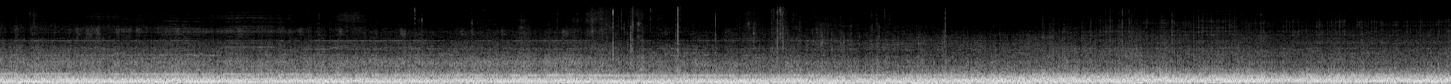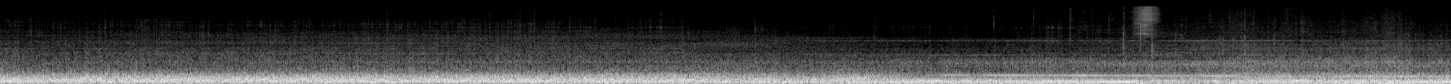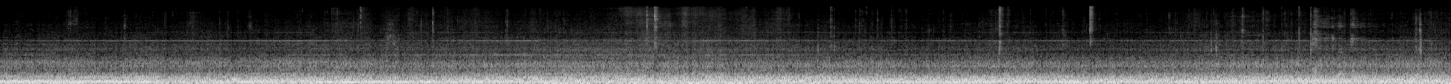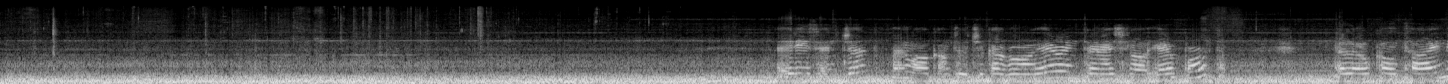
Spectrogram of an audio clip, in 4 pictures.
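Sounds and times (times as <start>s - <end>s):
jet cabin low rumble: 0.0s - 58.0s
jet engine whine: 0.0s - 58.0s
cabin announcement: 51.3s - 58.0s.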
